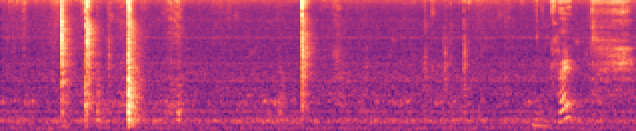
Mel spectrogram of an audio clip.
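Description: A few sharp plastic clicks and taps, about five in the first three seconds, as small IV supplies (the primed extension tubing and its clamp) are handled and set down on a table.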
